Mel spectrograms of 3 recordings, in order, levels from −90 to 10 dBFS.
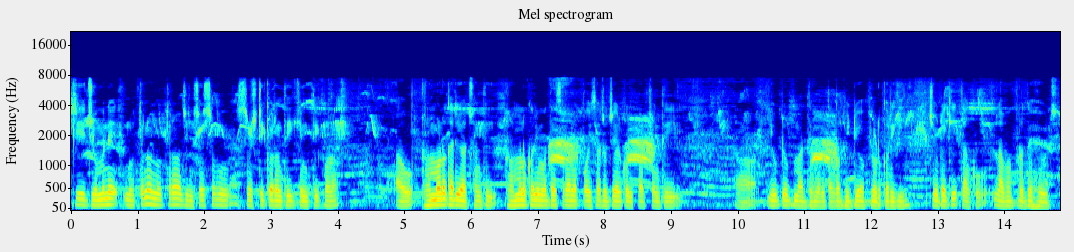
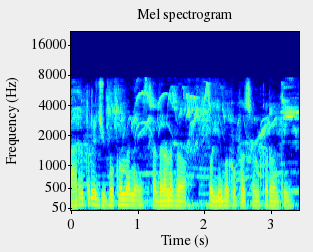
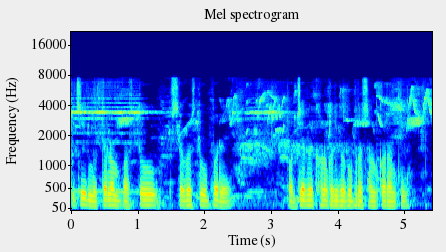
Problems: constant background noise, continuous background conversations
